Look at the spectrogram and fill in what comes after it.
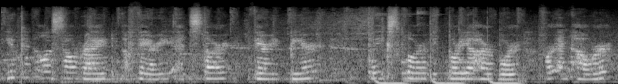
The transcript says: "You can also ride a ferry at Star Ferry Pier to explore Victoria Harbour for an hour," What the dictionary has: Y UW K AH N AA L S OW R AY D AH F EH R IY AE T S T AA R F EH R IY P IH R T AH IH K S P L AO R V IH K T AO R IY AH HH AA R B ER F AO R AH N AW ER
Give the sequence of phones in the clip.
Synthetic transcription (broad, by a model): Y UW K AH N AA L S OW R AY D AH F EH R IY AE T S T AA R F EH R IY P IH R T AH IH K S P L AO R V IH K T AO R IY AH HH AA R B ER F AO R AH N AW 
